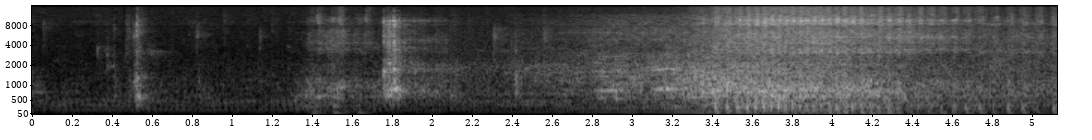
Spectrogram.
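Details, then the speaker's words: Honda Supra motorcycle after engine rebuild, spark plug found not tightened: quiet with a few clacks, then revs rise and sag unevenly; unstable running, carburettor flooding, throttle not steady. "kadang motor itu kalau dibongkar langsung kelihatannya normal Bos tapi mbuh melak nih makanya dites jalan dulu ora stabil karbone banjir"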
